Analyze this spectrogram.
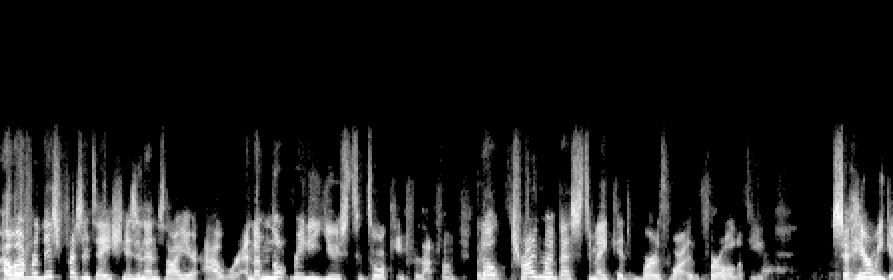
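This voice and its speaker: A woman with a Dutch accent uses a raised, projected voice at a high pitch. Her tone is bright and sharp, with ordinary pitch variation. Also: fairly quick pace. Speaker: climate activist. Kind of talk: presentation. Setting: stage with audience. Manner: animated.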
